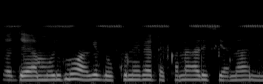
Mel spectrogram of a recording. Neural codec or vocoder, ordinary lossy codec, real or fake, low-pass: vocoder, 44.1 kHz, 128 mel bands every 256 samples, BigVGAN v2; none; fake; 19.8 kHz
